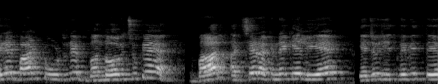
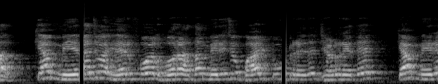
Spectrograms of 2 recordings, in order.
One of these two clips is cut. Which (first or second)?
first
